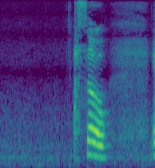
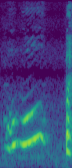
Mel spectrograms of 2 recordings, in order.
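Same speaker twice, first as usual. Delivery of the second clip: excited whoop; 4 dB louder than usual. Real, not acted. Cheering about her new camera.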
